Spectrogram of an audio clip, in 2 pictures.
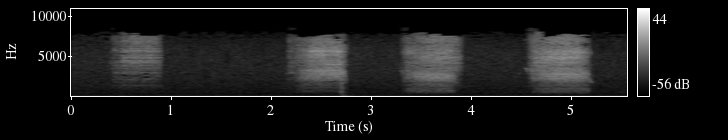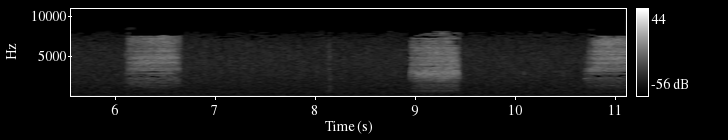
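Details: Barn owl owlets, six of them, being fed in the Riet Vell reserve of Spain's Ebro Delta, November 2023; harsh rasping hisses come in short bursts roughly every second or so, with a faint background hum.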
